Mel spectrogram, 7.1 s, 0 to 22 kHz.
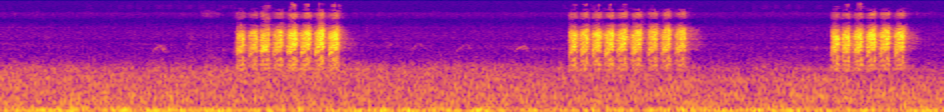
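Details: Close Japanese tit on 8 December 2025 giving the "ji-ji-ji-ji" call meaning "gather": three rasping pulse trains, each under a second, spaced about two seconds apart, with faint thin whistles from other birds in between.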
